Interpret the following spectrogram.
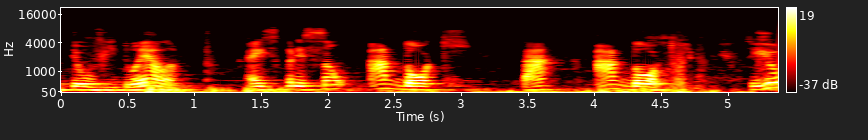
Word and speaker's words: ad hoc: Tem gente que muitas vezes prefere falar ad hoc, né? Mas o certo seria ad hoc, porque o H é mudo, tá? Tanto em latim quanto na língua portuguesa.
